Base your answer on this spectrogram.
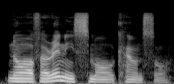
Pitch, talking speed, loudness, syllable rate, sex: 125 Hz, 170 wpm, -16 LUFS, 4.4 syllables/s, male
